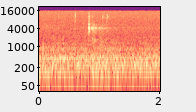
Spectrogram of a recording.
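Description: Faint room tone with a low steady hum, broken by one short, sharp click a little under a second in.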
